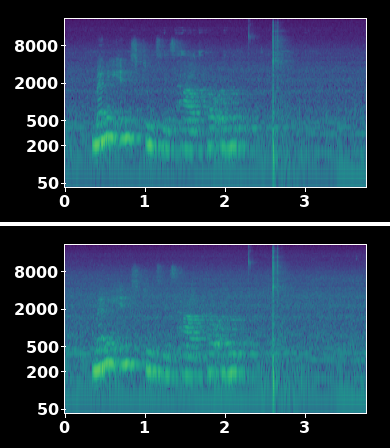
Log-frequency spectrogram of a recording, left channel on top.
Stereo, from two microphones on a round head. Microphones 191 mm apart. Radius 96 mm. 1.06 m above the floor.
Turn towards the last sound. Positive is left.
turn(degrees=-10)  # may be behind; listen again after turning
